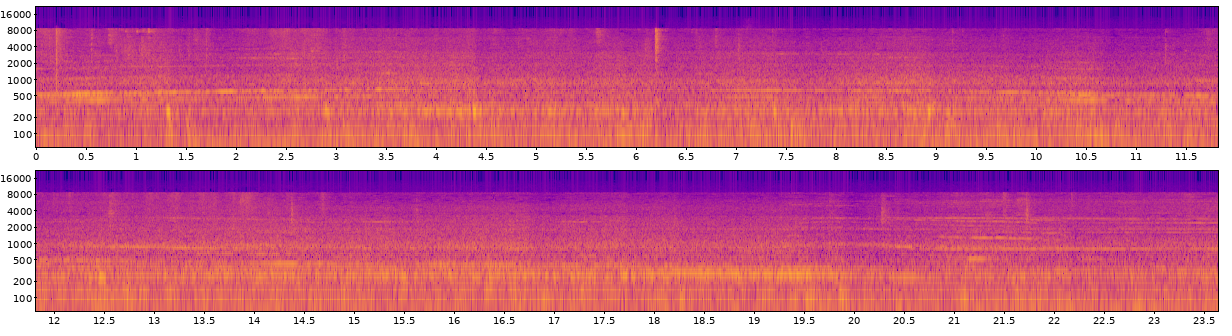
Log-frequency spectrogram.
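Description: A rail vehicle running, heard as a steady rumble with whining tones that slowly rise and fall, and a few sharp clicks.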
